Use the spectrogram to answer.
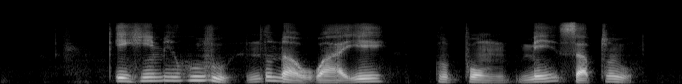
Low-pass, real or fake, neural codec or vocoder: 7.2 kHz; fake; codec, 16 kHz, 0.3 kbps, FocalCodec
